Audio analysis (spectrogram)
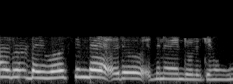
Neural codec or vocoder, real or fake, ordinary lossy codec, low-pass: none; real; MP3, 32 kbps; 3.6 kHz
